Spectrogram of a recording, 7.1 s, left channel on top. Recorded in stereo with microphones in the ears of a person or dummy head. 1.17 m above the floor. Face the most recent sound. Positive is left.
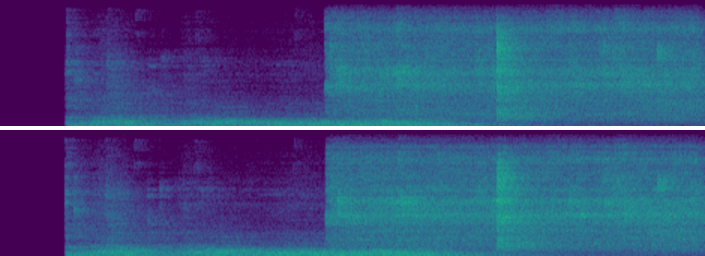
turn(degrees=85)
